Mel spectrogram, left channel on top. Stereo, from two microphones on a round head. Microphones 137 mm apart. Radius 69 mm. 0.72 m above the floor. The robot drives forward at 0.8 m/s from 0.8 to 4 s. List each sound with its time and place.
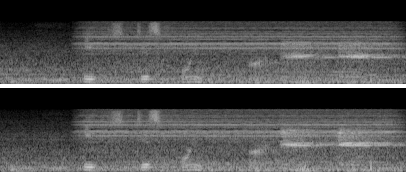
0.8 s a man speaking: 10° right (ahead or behind), 0.6 m; by 2.7 s centre (ahead or behind), 2.0 m
2.8 s hammering: 40° right (ahead or behind), 6 m; by 4.0 s 35° right (ahead or behind), 6.5 m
